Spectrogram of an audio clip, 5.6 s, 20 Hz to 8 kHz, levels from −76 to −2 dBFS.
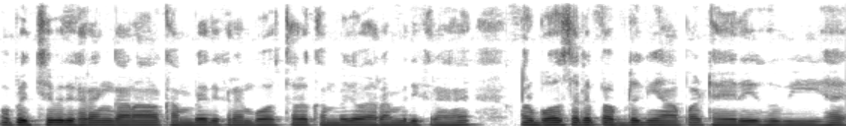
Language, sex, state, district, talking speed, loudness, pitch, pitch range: Hindi, male, Delhi, New Delhi, 275 wpm, -17 LUFS, 120 Hz, 120-125 Hz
